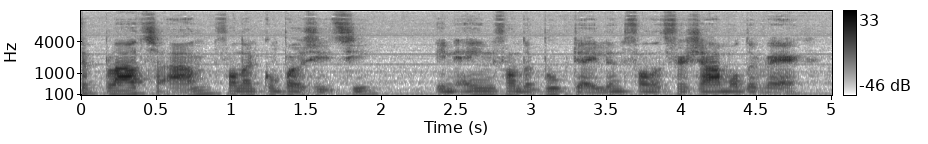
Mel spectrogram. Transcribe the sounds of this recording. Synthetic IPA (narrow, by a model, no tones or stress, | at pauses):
əplaːtsəaːnv̥ɑnənkɔmpozitsi | ɪnejnvɑndəbuɡ̚dejlənvɑnɦətfəɹzaːməlˠdəʋɛɹk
